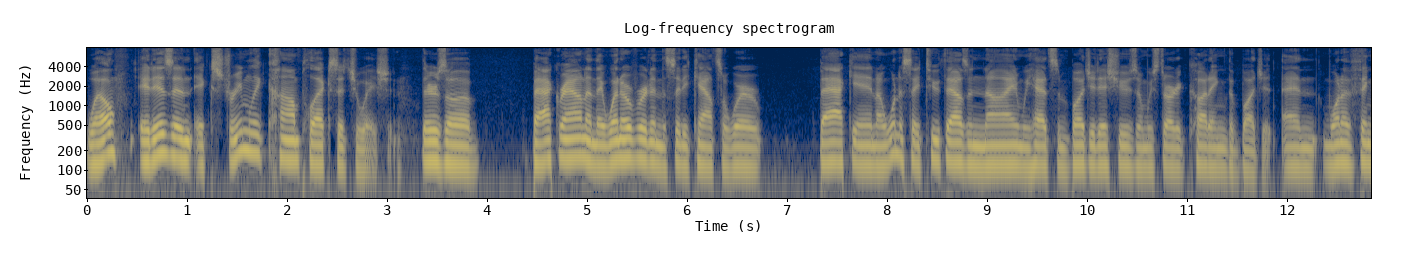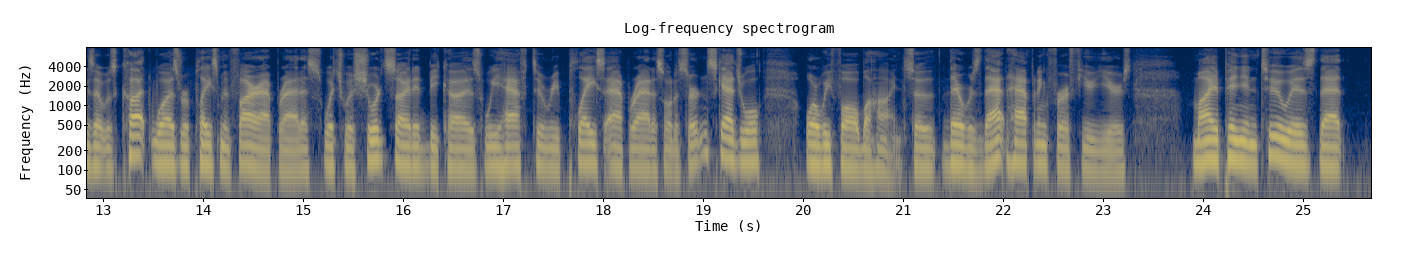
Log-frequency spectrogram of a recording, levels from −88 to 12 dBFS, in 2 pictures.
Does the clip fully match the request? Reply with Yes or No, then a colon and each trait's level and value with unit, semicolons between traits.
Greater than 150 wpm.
Yes: average, 190 wpm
